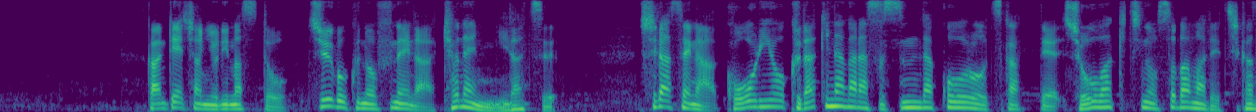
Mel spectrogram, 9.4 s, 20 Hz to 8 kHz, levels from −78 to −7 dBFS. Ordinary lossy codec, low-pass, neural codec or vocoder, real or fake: none; none; codec, 16 kHz, 2 kbps, X-Codec, HuBERT features, trained on general audio; fake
